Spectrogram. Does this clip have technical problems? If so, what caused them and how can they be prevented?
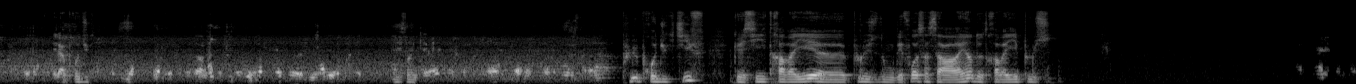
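Yes. Other side's voice leaking through runs from 0.00 to 4.78 s only a few decibels under the talker, then returns briefly at 5.14 to 5.22 s at roughly equal level, and faintly at 5.98 to 6.21 s and 12.97 to 13.56 s. The cause is likely the far end playing from a loudspeaker into the microphone, with the echo canceller leaving residue. A second, independent voice marks it as echo, unlike the talker's own voice thinning under suppression. Headphones or less acoustic coupling would prevent it.

Speech suppressed in double talk hits the talker from 0.51 to 4.40 s, with dips of around 15 dB over about three seconds, and again from 4.75 to 5.99 s, dropping deeper, near 20 dB, for about a second and a half. Both spans overlap the leaking far-end voice, so the echo canceller likely took both voices for echo and pulled the level down. What sets it apart is that the talker fades or gaps only while the other side is talking, rather than at random like packet loss. 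A canceller tuned for full-duplex double-talk, or headphones that remove the echo, would prevent it.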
